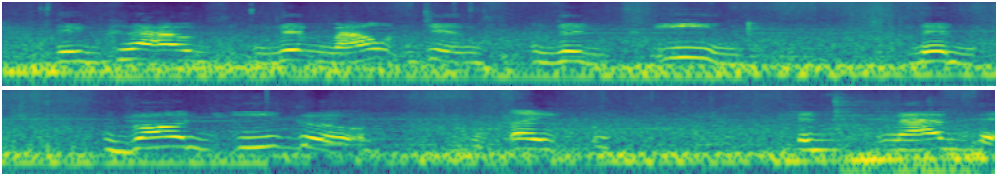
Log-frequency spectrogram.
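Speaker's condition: Cerebral palsy; diagnosed before age 2, mainly lower limbs, balance, coordination, motor dexterity, speed affected, muscles don't relax

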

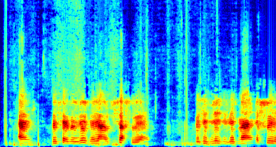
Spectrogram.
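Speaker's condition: Tongue cancer, glossectomy; most of tongue removed

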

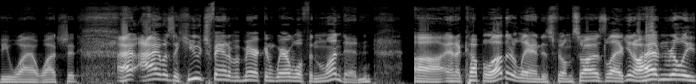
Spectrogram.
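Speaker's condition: No condition

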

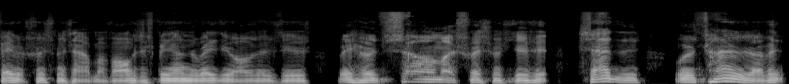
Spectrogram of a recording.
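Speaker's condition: Throat cancer; stage 4, terminal, tumor through tongue attached to epiglottis, inoperable, Emory Proton Center therapy not working

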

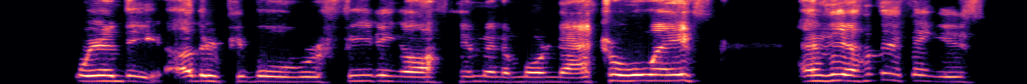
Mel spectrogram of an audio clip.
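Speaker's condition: Cerebral palsy

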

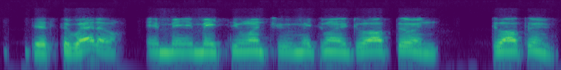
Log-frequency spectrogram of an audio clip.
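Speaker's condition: Cerebral palsy; predicted at birth never to walk or talk, now does public speaking, comfortable telling story

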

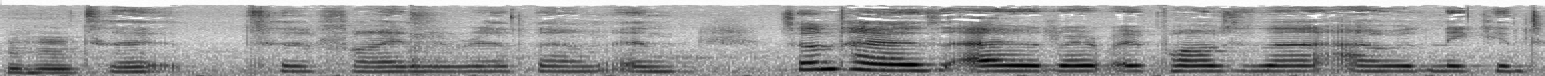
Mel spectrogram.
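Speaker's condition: Cerebral palsy; cannot say it as intended

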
